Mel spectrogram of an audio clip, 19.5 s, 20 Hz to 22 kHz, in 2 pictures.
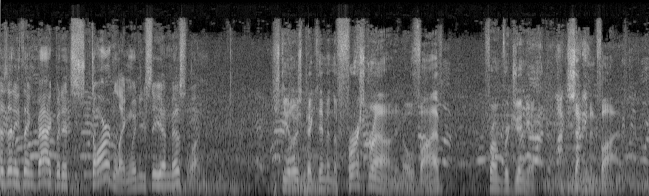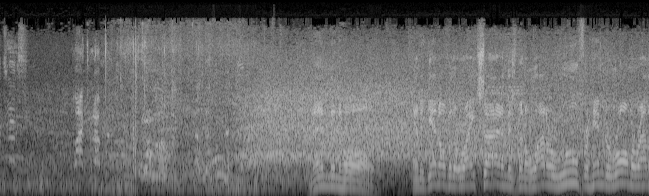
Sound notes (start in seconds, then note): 14.1 cheering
